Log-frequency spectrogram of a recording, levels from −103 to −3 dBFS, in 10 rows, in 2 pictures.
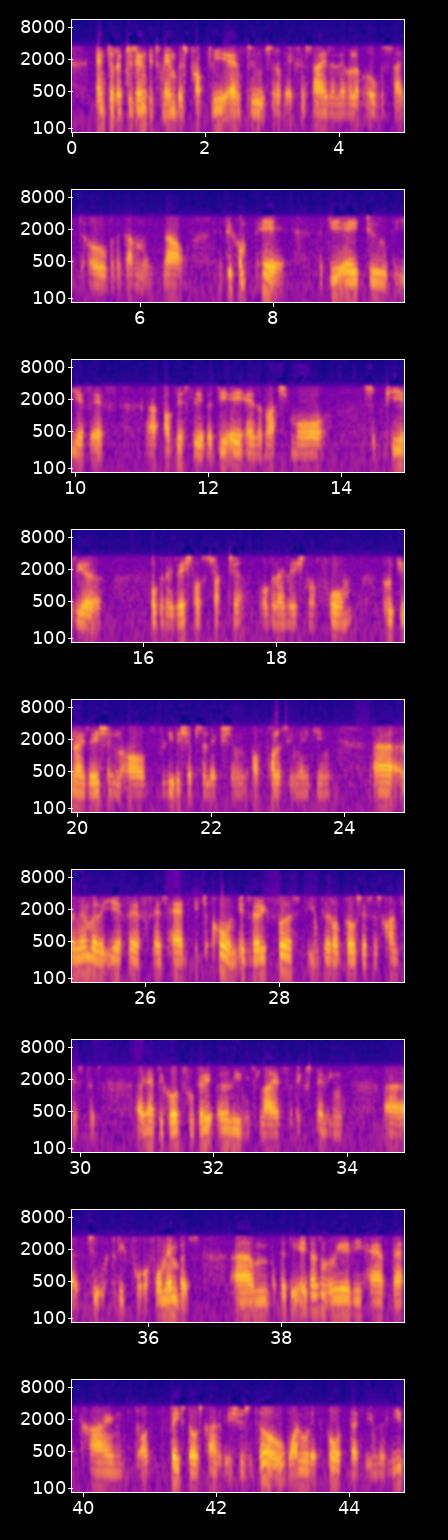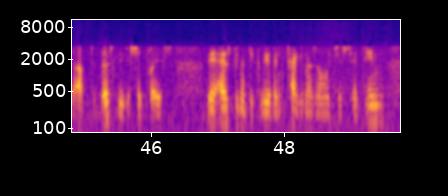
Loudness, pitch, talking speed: -21 LUFS, 135 Hz, 140 wpm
